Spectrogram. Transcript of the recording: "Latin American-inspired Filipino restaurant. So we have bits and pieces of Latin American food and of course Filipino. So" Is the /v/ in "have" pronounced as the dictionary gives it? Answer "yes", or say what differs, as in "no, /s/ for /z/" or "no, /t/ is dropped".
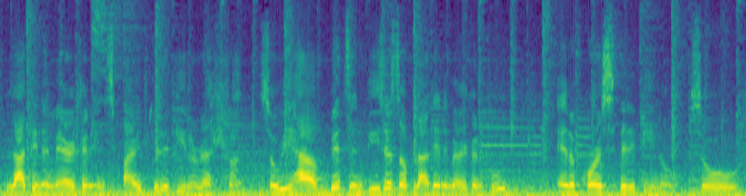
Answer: yes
